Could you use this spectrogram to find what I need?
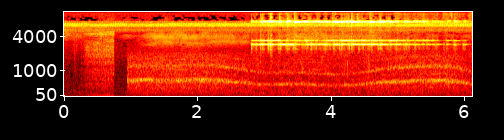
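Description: An eerie wavering tone swells and hums.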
